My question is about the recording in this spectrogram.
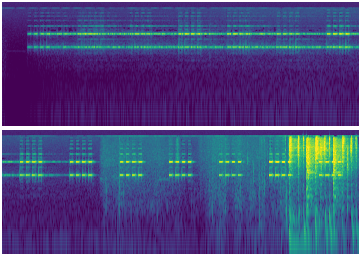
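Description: Electronic alarm clock going off: a high electronic tone that holds nearly steady at first, then breaks into short beeps at about two a second. Near the end, loud drum-led music starts over it.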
